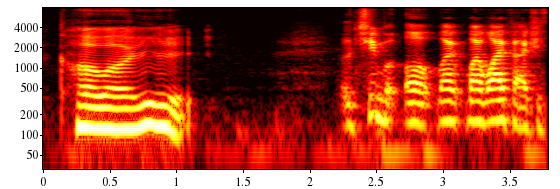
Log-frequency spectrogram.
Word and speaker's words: kawaii: You don't say it like you're an And you have to, uppity... you have to have that kind of nasally kawaii.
